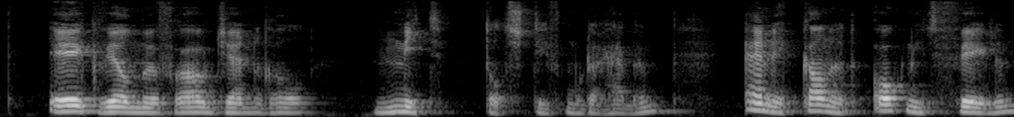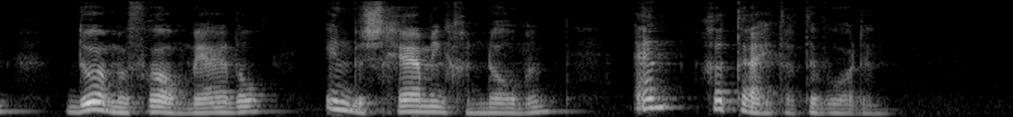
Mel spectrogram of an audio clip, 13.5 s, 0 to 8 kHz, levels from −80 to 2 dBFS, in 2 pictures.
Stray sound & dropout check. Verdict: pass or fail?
pass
